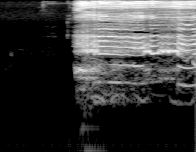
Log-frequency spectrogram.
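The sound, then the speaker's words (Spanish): A person vocally imitates a taxi's tire screech: after a brief silence, one loud, shrill, sustained squeal rings out for about a second, with no other sounds. “O sea, el inicio sería como que un taxi así, obviamente, chillando para darle como temática relacionada”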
